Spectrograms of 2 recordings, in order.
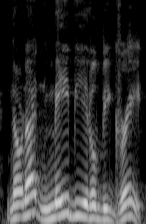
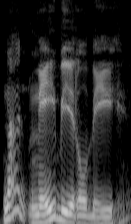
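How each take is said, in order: First: Not punched higher and louder with a rise; stress on NOT. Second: Said in the usual way. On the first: Shown as a demonstration. Correcting her friend's doubt, stress on not. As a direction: hit not hard and lift it.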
